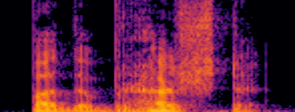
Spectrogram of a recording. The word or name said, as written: पदभ्रष्ट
